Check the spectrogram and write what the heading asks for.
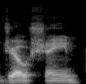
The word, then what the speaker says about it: Joe Schoen: It was built a lot with Brandon Beane coming over from the Carolina Panthers in 2017, who I believe it's pronounced Joe Schoen, correct?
